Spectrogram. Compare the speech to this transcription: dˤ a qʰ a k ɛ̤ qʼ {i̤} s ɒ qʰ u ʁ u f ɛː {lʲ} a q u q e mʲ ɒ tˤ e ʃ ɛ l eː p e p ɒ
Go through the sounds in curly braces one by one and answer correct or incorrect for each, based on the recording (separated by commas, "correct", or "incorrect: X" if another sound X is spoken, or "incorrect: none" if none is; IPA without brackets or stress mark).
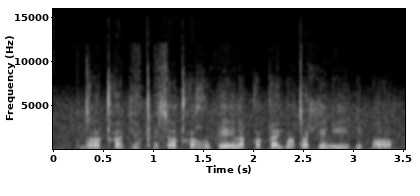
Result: incorrect: e̤, incorrect: l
